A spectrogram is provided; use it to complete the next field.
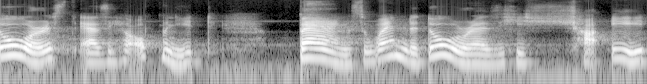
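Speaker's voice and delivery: plain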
